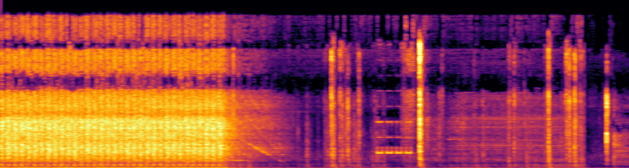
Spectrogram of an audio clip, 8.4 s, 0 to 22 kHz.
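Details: 2005 Nissan 350Z with VQ35HR swap, 69k miles, abandoned and unfinished; during electrical diagnosis with unlocked ECU and fuel smell, engine suddenly fires while cranking, loud steady pulses then dropping to quiet clicks; unexpected start.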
